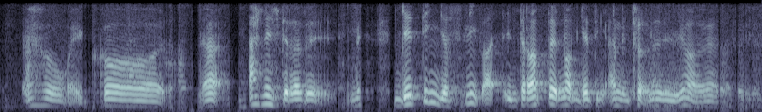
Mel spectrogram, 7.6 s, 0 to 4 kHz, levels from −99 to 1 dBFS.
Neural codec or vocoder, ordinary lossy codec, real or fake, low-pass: none; none; real; 3.6 kHz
